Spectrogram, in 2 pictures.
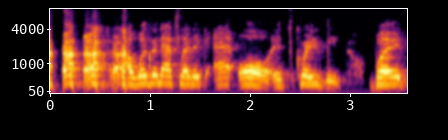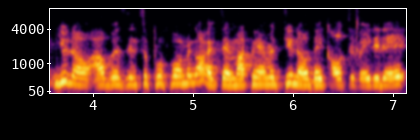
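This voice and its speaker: In a Bronx accent, this animated voice moves at a moderate pace with hardly any pauses. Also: woman, fairly high pitch for a woman. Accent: New York, Bronx. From New York, the Bronx. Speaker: actress. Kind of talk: interview.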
